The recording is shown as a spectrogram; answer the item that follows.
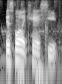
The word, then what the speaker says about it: Keshi: But Yeah, that's the full way of saying it, but the way that it's spelled for me is there's an elongated for each like vowel, so it's more like Keshi.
